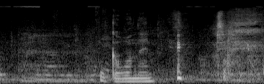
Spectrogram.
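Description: A second middle-aged woman answers in a low, calm voice, close by.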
